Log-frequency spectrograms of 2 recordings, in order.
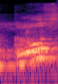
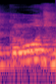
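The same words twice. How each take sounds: First: क्लोज ending in a hissed s, as in near; close with s sound. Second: क्लोज ending in a buzzing z, as in shut; close with z sound. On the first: Teacher showing students the adjective क्लोज, ending on s. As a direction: say क्लोज with a sharp unvoiced s at the end. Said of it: "C L O S E को अगर हम लोग स पढ़ते हैं क्लोज". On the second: Teacher showing students the verb क्लोज, ending on z. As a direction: say क्लोज with a voiced z at the end. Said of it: "यहाँ पर मैंने ज बोला क्लोज". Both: Shown as a demonstration.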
